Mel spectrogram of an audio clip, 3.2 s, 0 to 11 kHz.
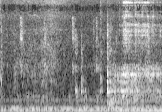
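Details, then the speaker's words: United model 59 electric pendulum wall clock, made in Brooklyn, running before repair: a steady low buzz and hum from the motor, far louder than it should be. "this one runs but it's very noisy and I'll plug it in and try to show you just how loud it is"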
